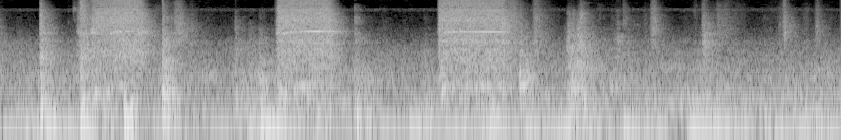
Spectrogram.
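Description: Three short hissing bursts from a workshop tool, each with a thin high whine, amid scattered knocks and clatter of parts being handled.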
